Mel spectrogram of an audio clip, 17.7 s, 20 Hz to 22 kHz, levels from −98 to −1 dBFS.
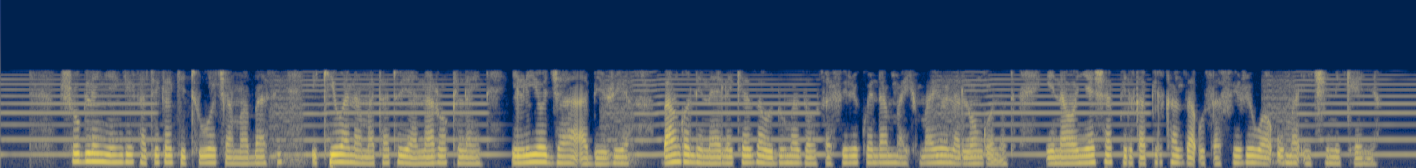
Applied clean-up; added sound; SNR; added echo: none; Bowed string instrument; 14 dB; none.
